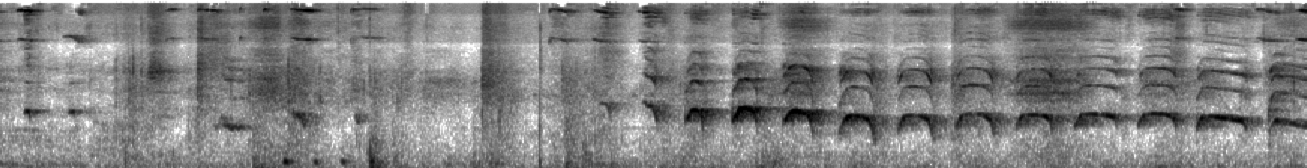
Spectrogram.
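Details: Pocket Beagle puppy: after scattered quiet rustles and bumps, a fast run of short, high, arched whining notes repeats close to three per second, each bending up then down, rough and slightly uneven.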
